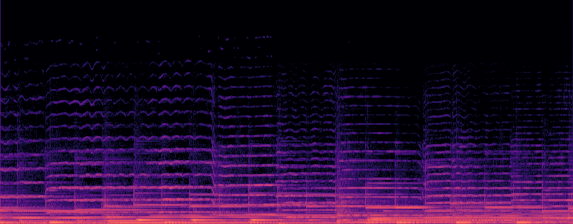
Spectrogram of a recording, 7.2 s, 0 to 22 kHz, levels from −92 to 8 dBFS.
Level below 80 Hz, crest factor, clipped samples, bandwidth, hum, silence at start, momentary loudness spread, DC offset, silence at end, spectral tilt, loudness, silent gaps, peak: -56 dBFS; 14 dB; under 0.1%; 13 kHz; none; 0 s; 6 LU; under 0.1%; 0 s; -6 dB/octave; -27 LUFS; none; -14 dBFS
